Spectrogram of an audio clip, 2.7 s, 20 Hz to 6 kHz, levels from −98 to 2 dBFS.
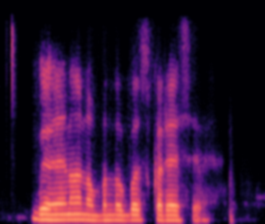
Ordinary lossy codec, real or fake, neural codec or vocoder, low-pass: AAC, 48 kbps; fake; codec, 16 kHz, 2 kbps, X-Codec, HuBERT features, trained on general audio; 5.4 kHz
